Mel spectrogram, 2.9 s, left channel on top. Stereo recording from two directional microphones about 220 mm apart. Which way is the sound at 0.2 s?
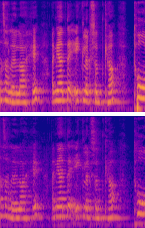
45° left (ahead or behind).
